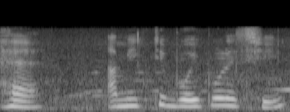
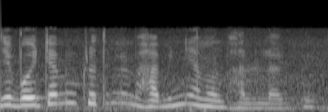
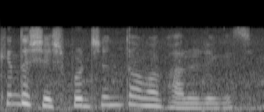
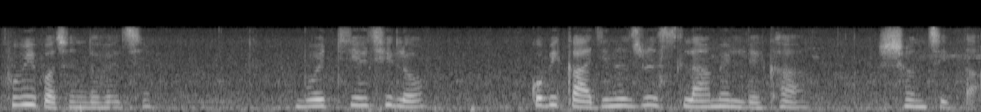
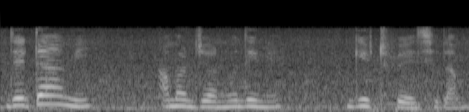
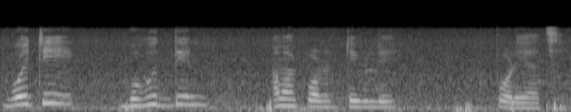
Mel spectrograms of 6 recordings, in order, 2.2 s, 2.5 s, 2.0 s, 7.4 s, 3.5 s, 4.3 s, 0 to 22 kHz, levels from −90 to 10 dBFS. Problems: none marked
